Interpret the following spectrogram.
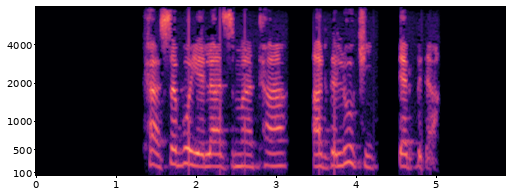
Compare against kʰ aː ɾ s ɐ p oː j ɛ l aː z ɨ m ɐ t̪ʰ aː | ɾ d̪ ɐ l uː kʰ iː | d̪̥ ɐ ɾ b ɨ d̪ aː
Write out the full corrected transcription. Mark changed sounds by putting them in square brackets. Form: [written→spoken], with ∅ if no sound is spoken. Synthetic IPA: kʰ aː [ɾ→∅] s ɐ [p→b] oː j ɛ l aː z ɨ m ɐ t̪ʰ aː | ɾ d̪ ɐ l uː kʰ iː | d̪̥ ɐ ɾ b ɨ d̪ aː

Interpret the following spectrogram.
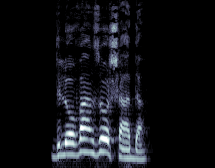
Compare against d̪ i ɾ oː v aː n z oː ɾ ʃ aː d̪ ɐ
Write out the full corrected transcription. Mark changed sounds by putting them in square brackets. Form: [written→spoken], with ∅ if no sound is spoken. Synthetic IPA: d̪ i [ɾ→l] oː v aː n z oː ɾ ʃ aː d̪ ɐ

